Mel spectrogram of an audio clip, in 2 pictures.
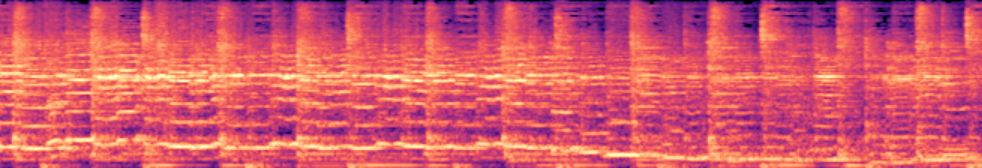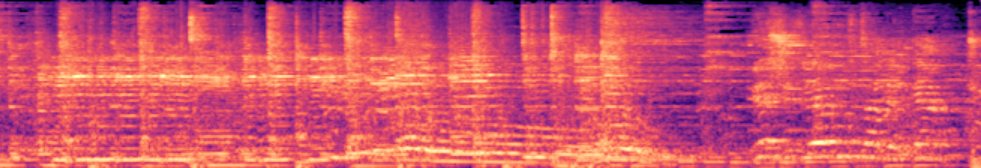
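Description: Live band dance music: a steady drum beat under a melody line on plucked and electric instruments that slides up and down, dropping away near the end.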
